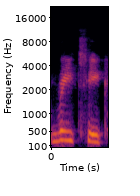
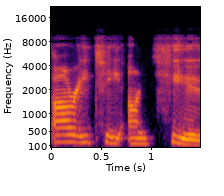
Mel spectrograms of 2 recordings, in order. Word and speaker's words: Retique: So I wonder if this, if, do you spell it Reteak as in Teak, as in teak wood? Do you think? No, No. it's Retique. Ah, right. Okay, so it's like technique, isn't it?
